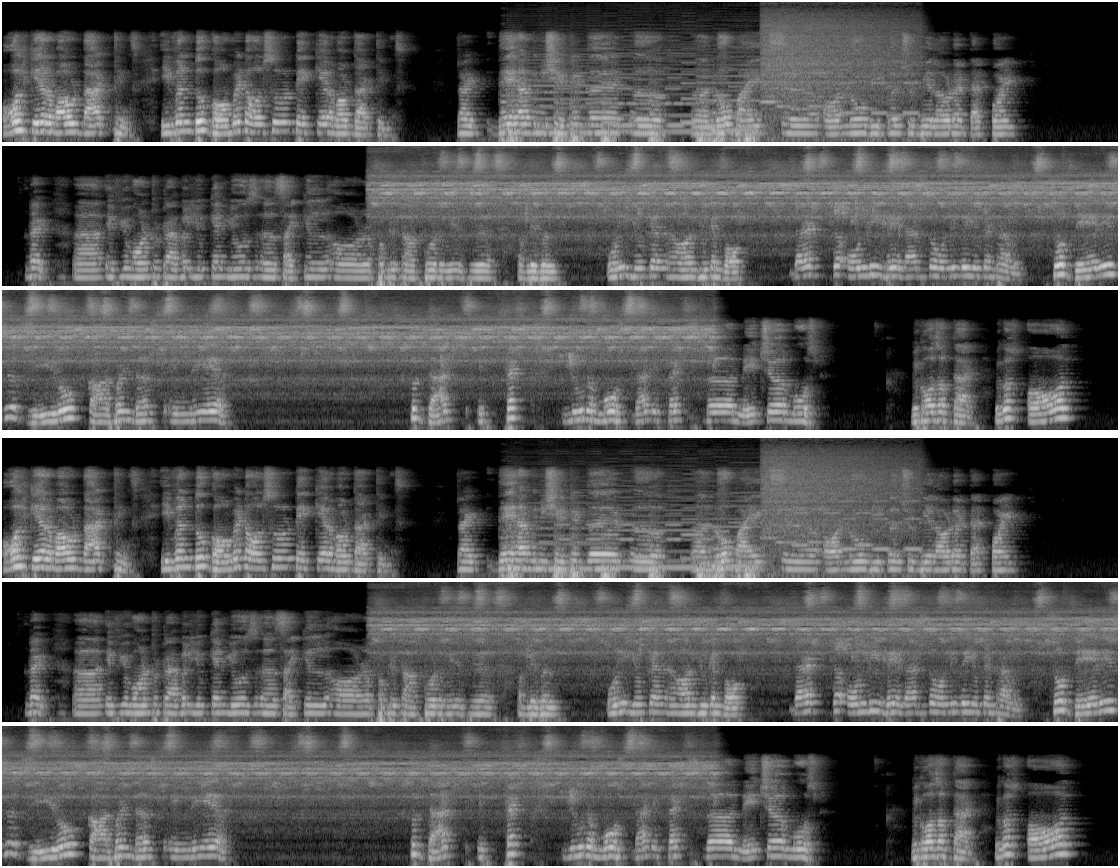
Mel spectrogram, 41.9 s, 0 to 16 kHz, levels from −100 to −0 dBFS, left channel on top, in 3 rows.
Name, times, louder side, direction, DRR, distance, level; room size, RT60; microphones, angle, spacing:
voice 1, 0.0-4.8 5.7-8.2 8.6-12.6 14.2-20.9 21.5-23.1 23.8-30.7 33.0-33.5 33.8-38.0 39.3-40.0 40.3-41.2, left 2 dB, 15° right, -6 dB, 0.7 m, -33 dB
sound 1, 6.2-11.5, equal, 15° left, 1.0 m, -38 dB
sound 2, 18.5-36.8, left 3 dB, 80° left, 0.7 m, -34 dB
2.7 x 2.1 x 2.3 m, 0.33 s
head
